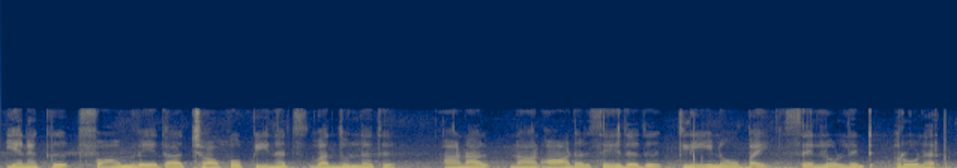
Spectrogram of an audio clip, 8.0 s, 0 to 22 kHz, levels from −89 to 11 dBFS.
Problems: constant background noise, background conversations at intervals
